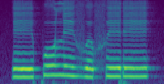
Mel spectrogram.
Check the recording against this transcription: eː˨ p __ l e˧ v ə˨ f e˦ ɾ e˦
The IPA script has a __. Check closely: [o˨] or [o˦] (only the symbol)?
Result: o˦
